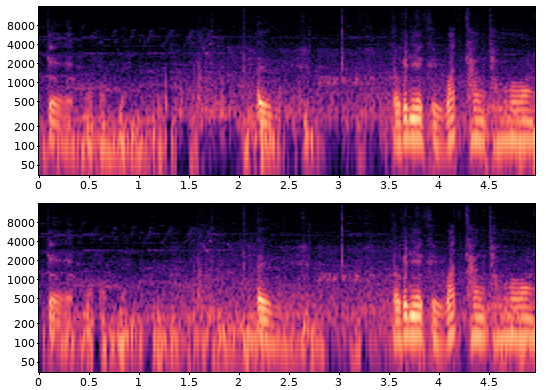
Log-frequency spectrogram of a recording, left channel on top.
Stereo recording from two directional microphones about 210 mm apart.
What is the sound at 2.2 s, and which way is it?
Speech, 15° right (ahead or behind).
